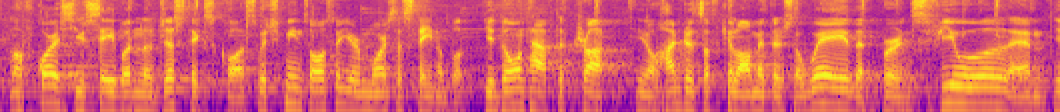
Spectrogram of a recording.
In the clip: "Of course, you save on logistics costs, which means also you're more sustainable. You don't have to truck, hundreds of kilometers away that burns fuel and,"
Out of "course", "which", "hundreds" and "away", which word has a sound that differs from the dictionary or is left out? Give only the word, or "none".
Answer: hundreds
